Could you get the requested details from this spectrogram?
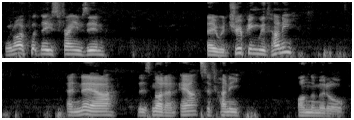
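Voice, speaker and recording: A man's voice: mid-range voice, a little slow, long pauses, fairly bright tone. A man instructing in a practical, plain-spoken way, explaining a hands-on demonstration step by step while outdoors. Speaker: beekeeping instructor. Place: outdoors beside beehives.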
